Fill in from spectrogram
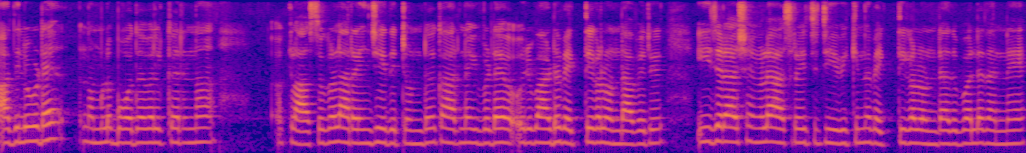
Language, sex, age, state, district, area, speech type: Malayalam, female, 18-30, Kerala, Thiruvananthapuram, rural, spontaneous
